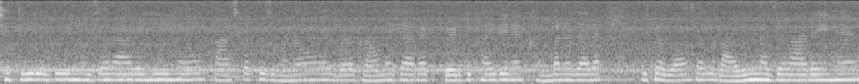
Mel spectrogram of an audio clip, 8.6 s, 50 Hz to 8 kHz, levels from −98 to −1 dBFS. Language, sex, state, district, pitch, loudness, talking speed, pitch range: Hindi, male, Chhattisgarh, Raipur, 200 Hz, -14 LUFS, 270 wpm, 190-205 Hz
